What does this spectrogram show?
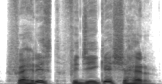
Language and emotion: Urdu, neutral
